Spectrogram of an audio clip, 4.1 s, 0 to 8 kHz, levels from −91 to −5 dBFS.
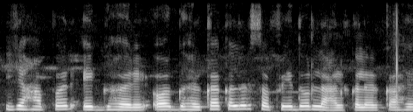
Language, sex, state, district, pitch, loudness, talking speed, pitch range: Hindi, female, Odisha, Nuapada, 210 Hz, -17 LUFS, 215 wpm, 195-225 Hz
